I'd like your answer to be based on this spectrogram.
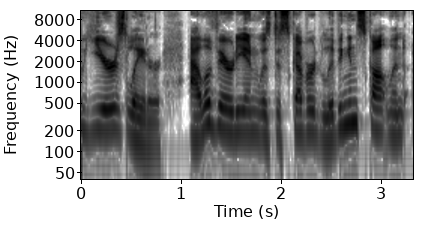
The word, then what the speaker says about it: Alahverdian: In 2019, Nicholas Aliverdian, is that how you say it? – You're doing great.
